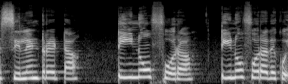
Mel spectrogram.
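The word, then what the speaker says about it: Ctenophora: है सिलेंट्र टीनो फोरा टीनो फोरा देखो ये भी सी से ही स्टार्ट होता है लेकिन यहां पे सी साइलेंट होता है ठीक है ना इसलिए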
